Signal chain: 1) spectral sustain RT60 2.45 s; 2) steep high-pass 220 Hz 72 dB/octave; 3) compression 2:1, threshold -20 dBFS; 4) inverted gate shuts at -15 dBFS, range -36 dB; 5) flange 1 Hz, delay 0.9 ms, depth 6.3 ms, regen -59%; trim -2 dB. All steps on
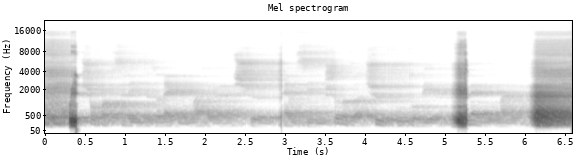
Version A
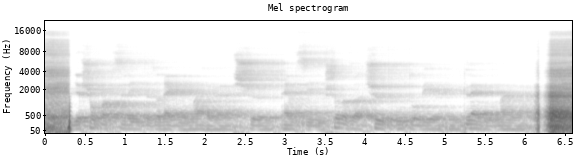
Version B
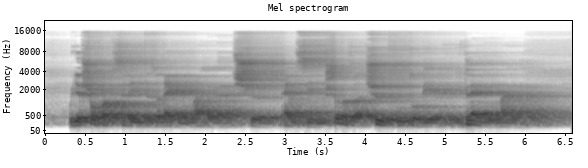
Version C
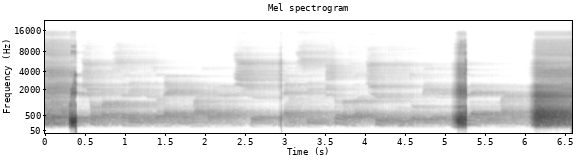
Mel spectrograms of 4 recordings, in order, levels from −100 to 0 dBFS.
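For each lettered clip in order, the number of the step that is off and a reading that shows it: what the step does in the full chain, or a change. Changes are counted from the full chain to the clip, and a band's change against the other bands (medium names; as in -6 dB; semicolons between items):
2, 250 Hz band -4.5 dB; 4, momentary loudness spread change -1 LU; 5, loudness change +4.0 LU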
